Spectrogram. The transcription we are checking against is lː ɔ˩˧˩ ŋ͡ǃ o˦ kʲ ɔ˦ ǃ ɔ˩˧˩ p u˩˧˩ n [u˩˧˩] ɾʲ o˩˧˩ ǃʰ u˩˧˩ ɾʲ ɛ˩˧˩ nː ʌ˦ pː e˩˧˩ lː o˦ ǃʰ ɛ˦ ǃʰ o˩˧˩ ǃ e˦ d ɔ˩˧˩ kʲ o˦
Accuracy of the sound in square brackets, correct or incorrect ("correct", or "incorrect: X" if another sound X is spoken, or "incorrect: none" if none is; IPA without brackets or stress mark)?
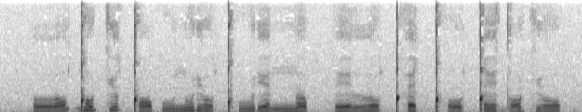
incorrect: u˦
